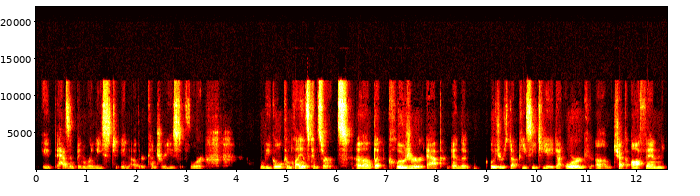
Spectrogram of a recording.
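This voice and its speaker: A hoarse man giving a webinar talk as staff of a trail association, earnest, with frequent ums and uhs. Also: fairly low pitch, dark tone, poor audio. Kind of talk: webinar presentation. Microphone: video call.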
